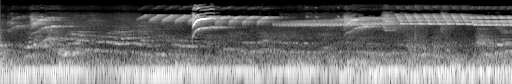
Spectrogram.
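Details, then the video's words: Domestic canary chicks begging while their mother feeds them: bursts of rapid, buzzy, high repeated notes and a sharp rising whistle midway, over a constant low mechanical hum. "a mamãe tratando dos filhotes de canário doméstico"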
